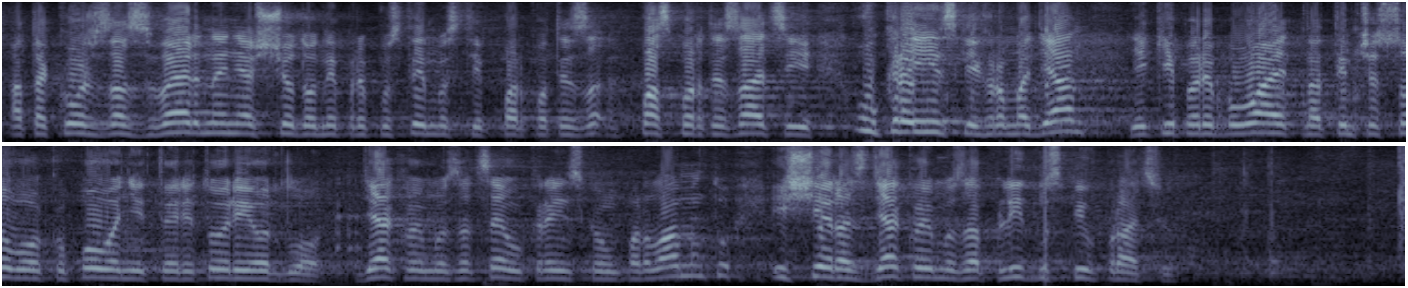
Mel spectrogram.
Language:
Ukrainian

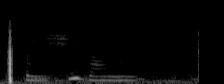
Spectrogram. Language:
Russian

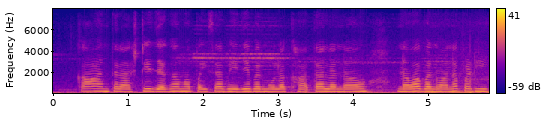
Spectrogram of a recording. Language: Chhattisgarhi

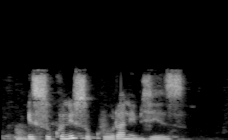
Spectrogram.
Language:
Kinyarwanda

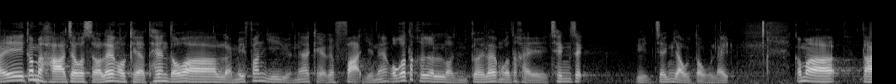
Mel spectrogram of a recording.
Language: Cantonese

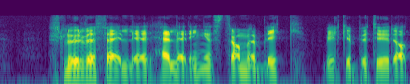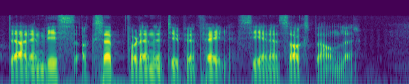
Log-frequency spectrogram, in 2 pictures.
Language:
Norwegian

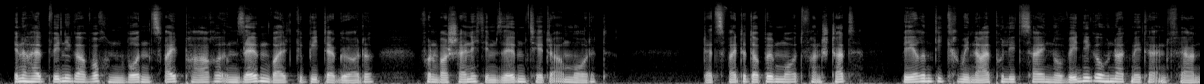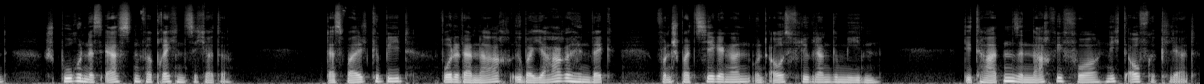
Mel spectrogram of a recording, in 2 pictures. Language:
German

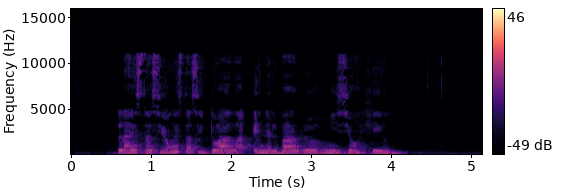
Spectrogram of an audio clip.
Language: Spanish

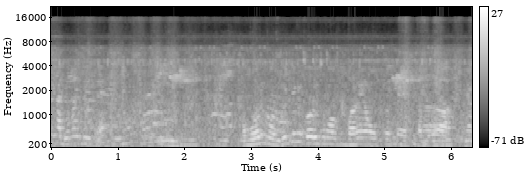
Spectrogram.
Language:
Indonesian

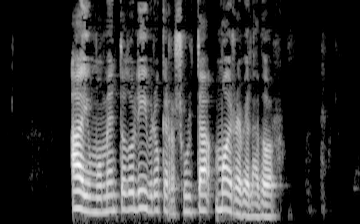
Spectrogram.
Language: Galician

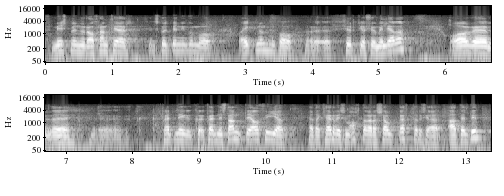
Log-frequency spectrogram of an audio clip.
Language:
Icelandic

